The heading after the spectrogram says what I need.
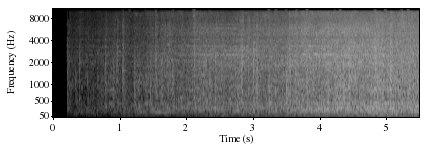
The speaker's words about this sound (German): Nürnberg IC 2066 Gleis 14 vor der Abfahrt.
